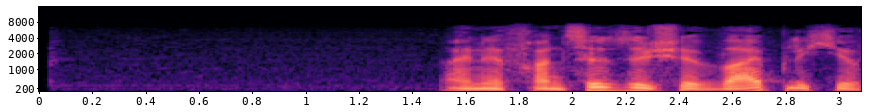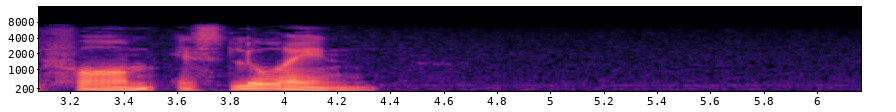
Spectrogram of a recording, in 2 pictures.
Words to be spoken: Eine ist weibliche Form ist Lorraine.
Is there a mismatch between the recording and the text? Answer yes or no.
yes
